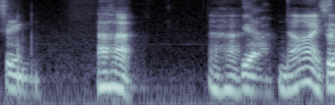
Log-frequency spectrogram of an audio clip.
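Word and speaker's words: Singha: It's not pronounced Sing Ha. It's pronounced Sing.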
